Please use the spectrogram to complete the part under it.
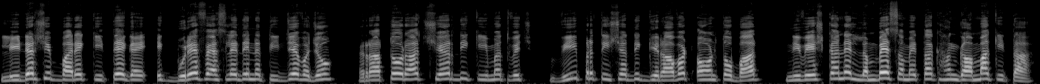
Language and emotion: Punjabi, angry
